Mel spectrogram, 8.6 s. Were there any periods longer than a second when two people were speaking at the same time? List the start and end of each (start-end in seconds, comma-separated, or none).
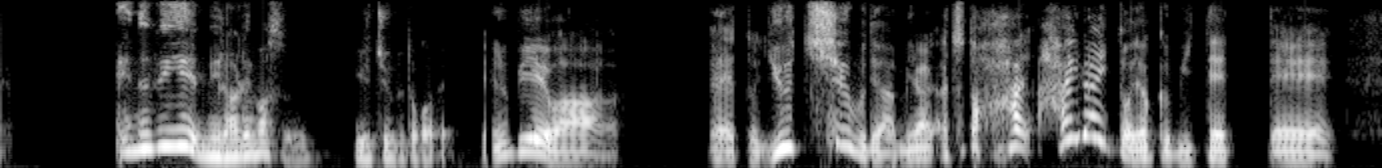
none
